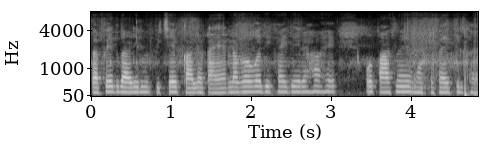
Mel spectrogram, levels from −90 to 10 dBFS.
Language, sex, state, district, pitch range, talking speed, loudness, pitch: Hindi, female, Chhattisgarh, Korba, 170-185 Hz, 235 wpm, -19 LUFS, 180 Hz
